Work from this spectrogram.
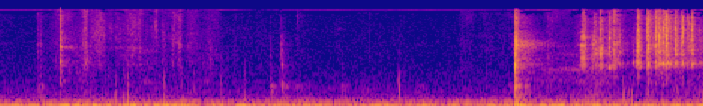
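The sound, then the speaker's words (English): Cutters snip off excess electrical wire during a residential occupancy sensor installation, giving one crisp, sharp click that stands out against faint handling noise, followed by light rattling. “These are not very deep, so there's no point in having that much wire exposed. So I'm going to trim a little bit of that off.”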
